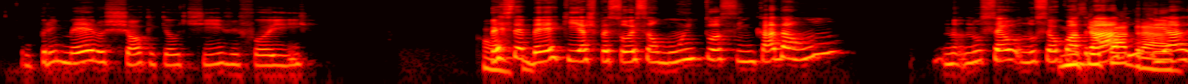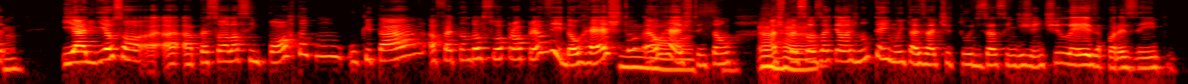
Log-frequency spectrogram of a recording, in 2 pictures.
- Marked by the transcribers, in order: none
- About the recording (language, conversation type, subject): Portuguese, podcast, Como a migração ou o deslocamento afetou sua família?
- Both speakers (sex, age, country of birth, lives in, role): female, 30-34, Brazil, Netherlands, guest; female, 30-34, Brazil, United States, host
